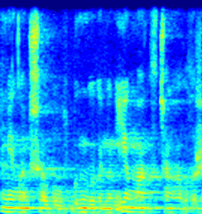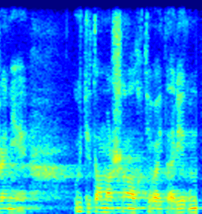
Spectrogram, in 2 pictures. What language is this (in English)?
Kazakh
